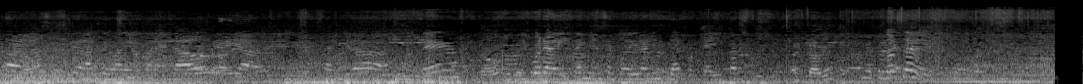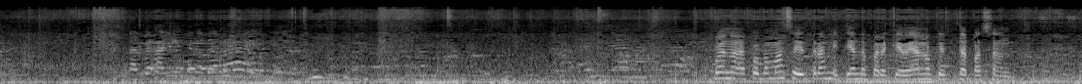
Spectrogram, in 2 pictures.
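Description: Women talk excitedly close by in a crowd outdoors.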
